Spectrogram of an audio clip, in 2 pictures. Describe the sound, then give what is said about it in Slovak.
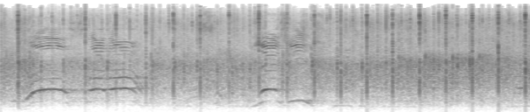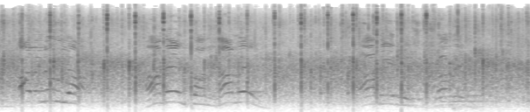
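A church audience applauds the Lord with sustained, dense clapping throughout, loud and even, while voices call out over it. “Dajme veľký aplaus Pánovi.”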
